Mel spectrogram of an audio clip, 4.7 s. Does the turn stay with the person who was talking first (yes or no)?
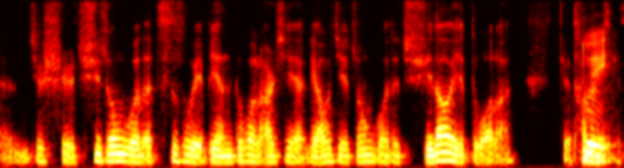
yes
